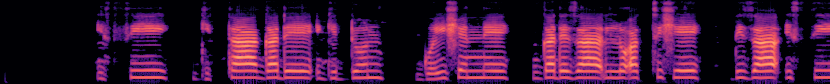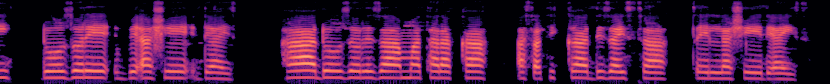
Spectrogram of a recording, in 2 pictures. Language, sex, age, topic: Gamo, female, 25-35, government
